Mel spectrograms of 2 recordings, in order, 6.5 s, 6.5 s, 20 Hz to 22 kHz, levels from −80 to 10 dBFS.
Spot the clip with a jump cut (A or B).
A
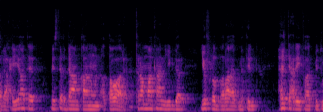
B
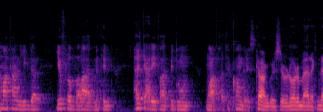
B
